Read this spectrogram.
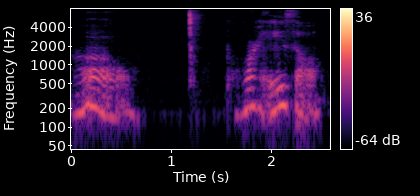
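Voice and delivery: ordinary delivery

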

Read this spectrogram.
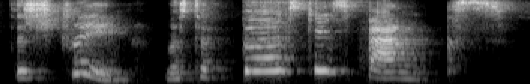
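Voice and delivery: lightly voiced fretful father mouse; a hint of an alarmed dad; dad's voice. Dad voiced in read story.

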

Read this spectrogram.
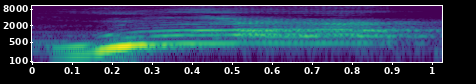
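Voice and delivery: high playful exclamation; playful wah. Acted. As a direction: pop out a high wah for the child. Playful shout in song.

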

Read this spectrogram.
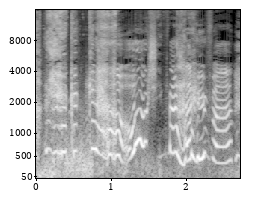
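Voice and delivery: high cheering voice; high delighted praise; excited praise. Real, not acted. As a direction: cheer the dog on. Cheering dog on course.

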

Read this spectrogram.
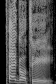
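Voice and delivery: "Peggotty" called out high and loud; calling out. A narrator's reading. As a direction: call "Peggotty" loudly through the door. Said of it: "zawołała panna Betsy".

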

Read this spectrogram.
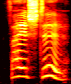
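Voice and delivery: ordinary delivery

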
